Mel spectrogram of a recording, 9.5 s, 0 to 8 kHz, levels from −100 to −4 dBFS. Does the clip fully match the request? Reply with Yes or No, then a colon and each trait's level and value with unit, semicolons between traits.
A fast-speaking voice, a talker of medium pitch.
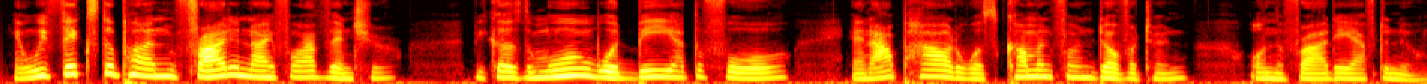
No: average, 175 wpm; medium, 165 Hz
